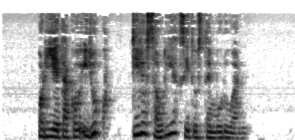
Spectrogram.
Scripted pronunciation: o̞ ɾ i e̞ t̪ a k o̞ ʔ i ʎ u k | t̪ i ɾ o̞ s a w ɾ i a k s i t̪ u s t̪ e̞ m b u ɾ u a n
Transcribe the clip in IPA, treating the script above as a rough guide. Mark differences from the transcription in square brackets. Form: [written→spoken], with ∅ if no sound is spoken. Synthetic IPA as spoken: o̞ ɾ i e̞ t̪ a k o̞ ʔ i [ʎ→ɾ] u k | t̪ i ɾ o̞ s a w ɾ i a k s i t̪ u s t̪ e̞ m b u ɾ u a n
